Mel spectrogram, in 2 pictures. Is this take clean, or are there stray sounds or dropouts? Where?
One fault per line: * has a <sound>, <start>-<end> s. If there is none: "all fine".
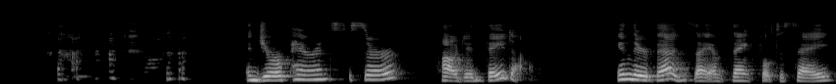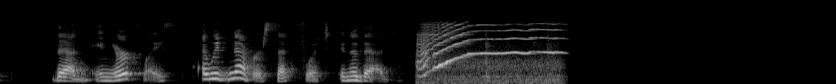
* has a laugh, 0.4-2.0 s
* has a squeak, 12.5-14.1 s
